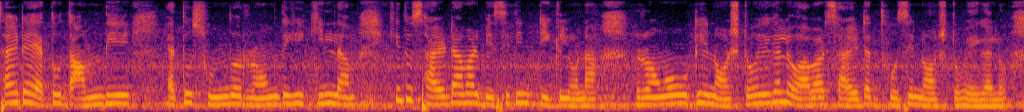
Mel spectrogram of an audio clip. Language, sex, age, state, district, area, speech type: Bengali, female, 60+, West Bengal, Paschim Medinipur, rural, spontaneous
